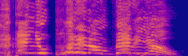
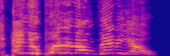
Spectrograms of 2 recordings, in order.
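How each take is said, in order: First: High sob-shout with stress on it; crying shout. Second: High, stress on put, no sob; high disbelief. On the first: To the liar on video, a crying shout. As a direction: wail the accusation through tears. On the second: To the liar on video, high stunned repeat. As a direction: say it again, punching put. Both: Real, not acted.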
